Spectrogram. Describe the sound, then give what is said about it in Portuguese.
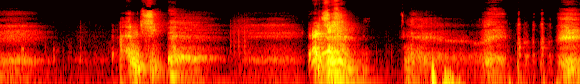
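A loud sneeze bursts out, preceded by sharp intakes of breath and followed by another short sneeze-like burst and some breathy sounds. No words are spoken. “Não sei como é que ficou o espirro na gravação.”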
